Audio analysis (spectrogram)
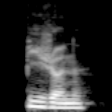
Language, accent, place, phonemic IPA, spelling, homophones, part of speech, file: French, France, Lyon, /pi.ʒɔn/, pigeonne, pigeonnent / pigeonnes, verb, LL-Q150 (fra)-pigeonne.wav
- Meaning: inflection of pigeonner: 1. first/third-person singular present indicative/subjunctive 2. second-person singular imperative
